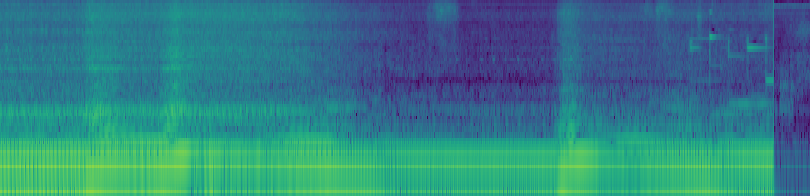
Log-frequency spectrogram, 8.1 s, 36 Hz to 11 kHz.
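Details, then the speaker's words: 2004 Jeep WJ (Grand Cherokee) running with loud, deep exhaust rumble swelling with each rev; muffler rusted through with a big hole leaking exhaust, tail pipe dangling and rattling; before muffler replacement. "Here you can see the old one pretty much just rusted away. that big old hole where the exhaust is just coming out, making a bunch of noise."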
